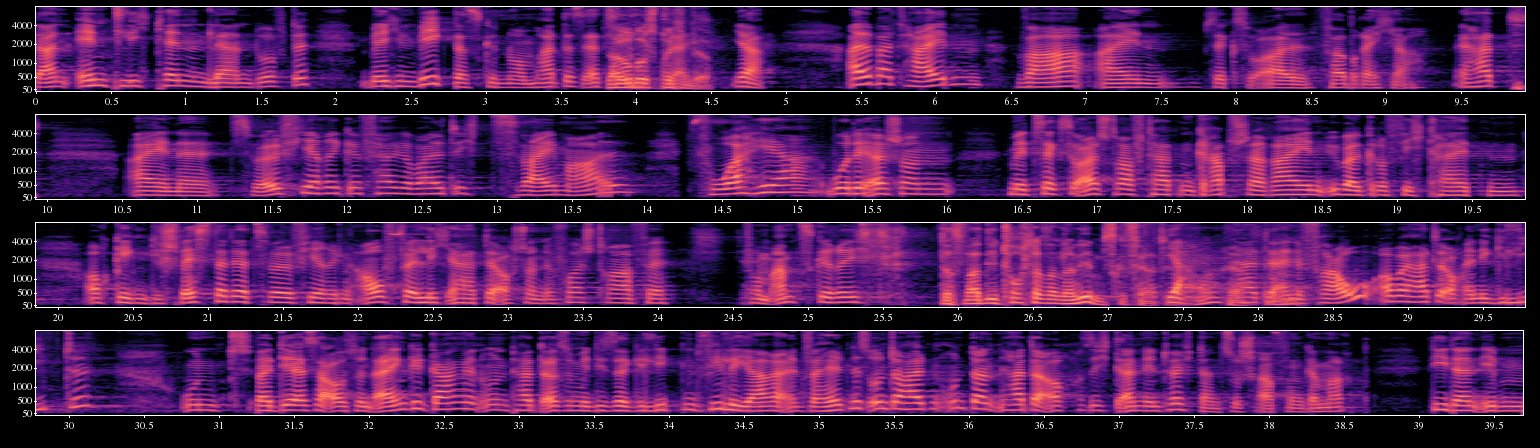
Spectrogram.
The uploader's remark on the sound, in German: vor Livepublikum im Kölner Theater am Tanzbrunnen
